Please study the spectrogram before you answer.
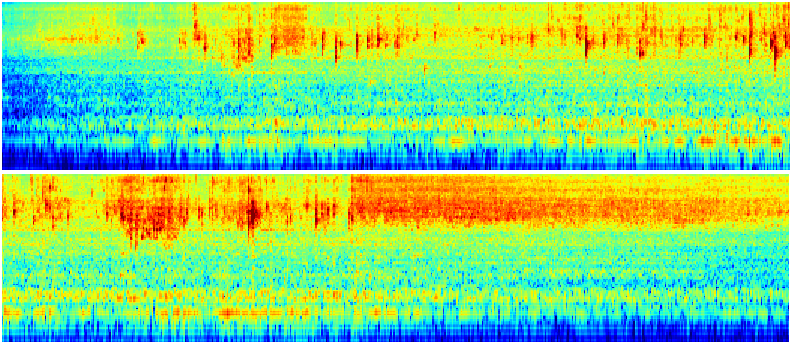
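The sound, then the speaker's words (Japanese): Warm water runs from a tap in a steady, soft hiss with light splashing and trickling. It stays quiet and continuous throughout. “お耳がお湯で温められるのは気分がいいものですが、”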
